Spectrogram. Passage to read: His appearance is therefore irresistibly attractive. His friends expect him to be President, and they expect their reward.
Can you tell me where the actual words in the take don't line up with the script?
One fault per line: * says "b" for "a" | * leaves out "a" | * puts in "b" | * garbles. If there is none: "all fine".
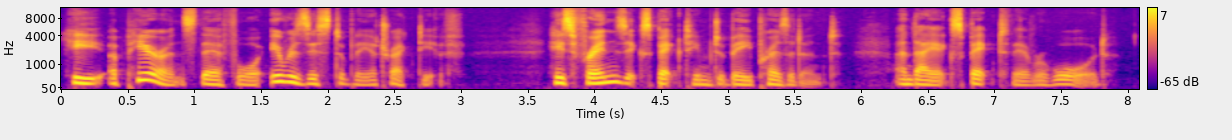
* leaves out "is"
